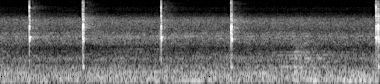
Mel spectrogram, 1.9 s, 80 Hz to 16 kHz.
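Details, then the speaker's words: Cooling fan relay bench test, power applied to terminals 1 and 2: crisp single clicks, one per power application plus one double, in a quiet room; relay switching normally, contacts 3–5 and 6–7 closing. "so again we're just applying power again this is clicking you just make sure you guys can hear this"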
